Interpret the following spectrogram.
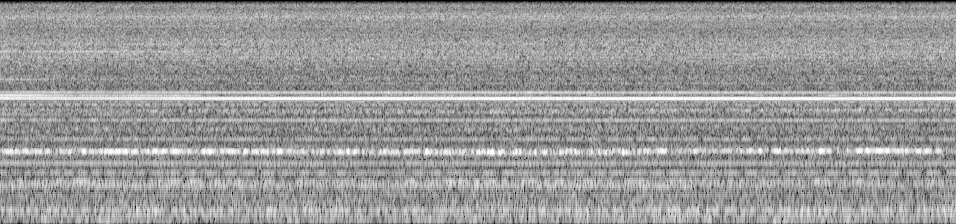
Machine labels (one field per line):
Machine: pump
